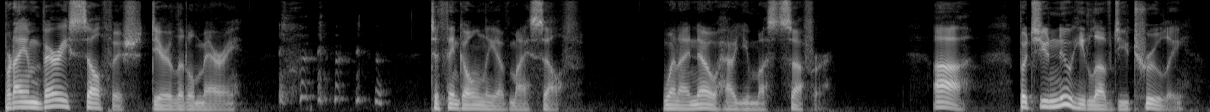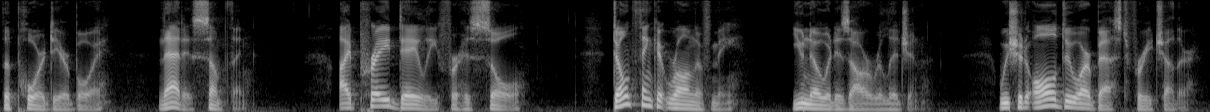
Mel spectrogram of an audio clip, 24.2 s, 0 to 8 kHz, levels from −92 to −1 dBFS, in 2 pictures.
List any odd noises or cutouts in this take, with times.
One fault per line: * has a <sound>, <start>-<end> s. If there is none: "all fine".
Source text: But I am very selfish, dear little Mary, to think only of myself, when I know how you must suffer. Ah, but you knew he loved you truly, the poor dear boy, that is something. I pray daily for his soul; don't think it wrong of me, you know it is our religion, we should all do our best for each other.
* has a cough, 2.8-3.9 s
